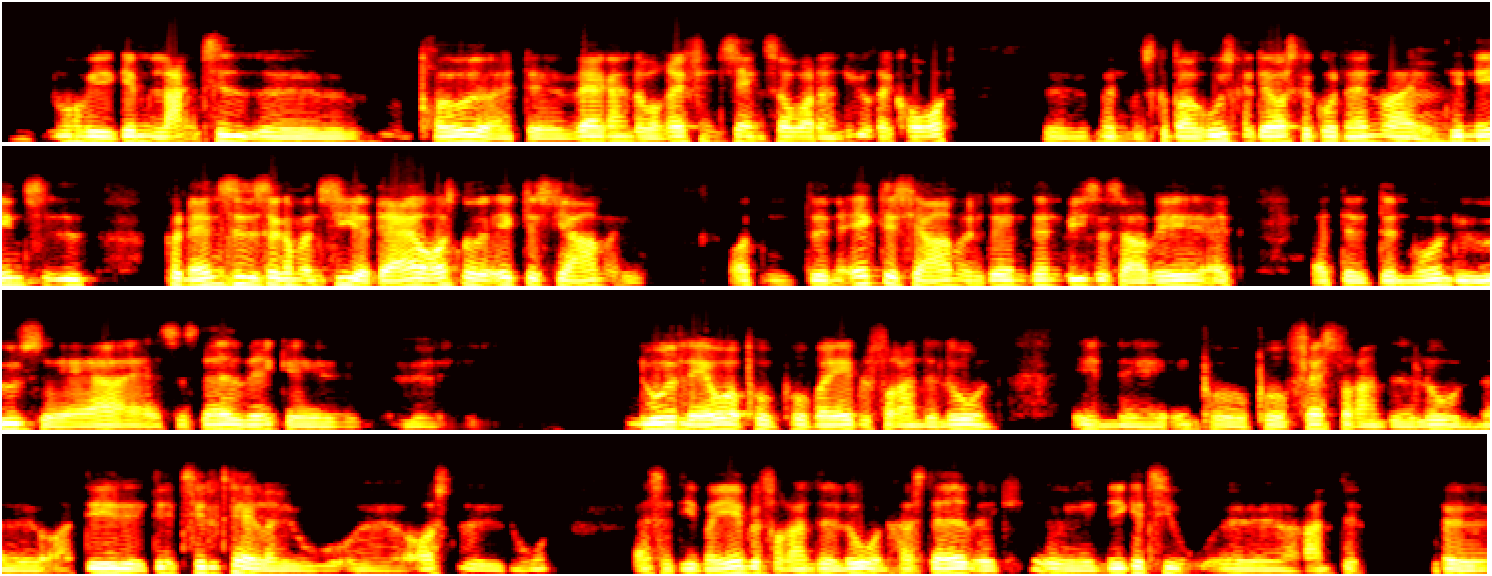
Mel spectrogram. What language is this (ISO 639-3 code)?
dan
